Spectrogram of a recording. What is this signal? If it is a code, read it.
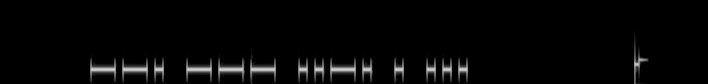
Morse code, heard as a keyed tone, about 16 wpm, 700 Hz. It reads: GOFES
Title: Code Groups - 5 Letters - 15wpm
